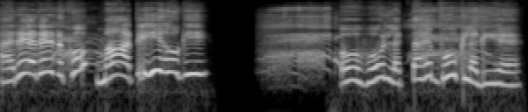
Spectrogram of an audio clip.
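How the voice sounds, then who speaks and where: A woman voicing a timid, mistreated little girl in a cartoon, speaking gently and pleading. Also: very high voice, sing-song, slow pace, full character voice. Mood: soothing. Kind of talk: cartoon voice acting.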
